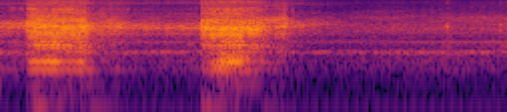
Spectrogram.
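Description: A carving knife scrapes and shaves wood.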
